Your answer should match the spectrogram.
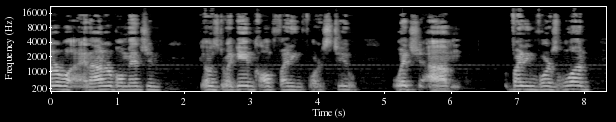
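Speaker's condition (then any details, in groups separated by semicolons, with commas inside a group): Cerebral palsy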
